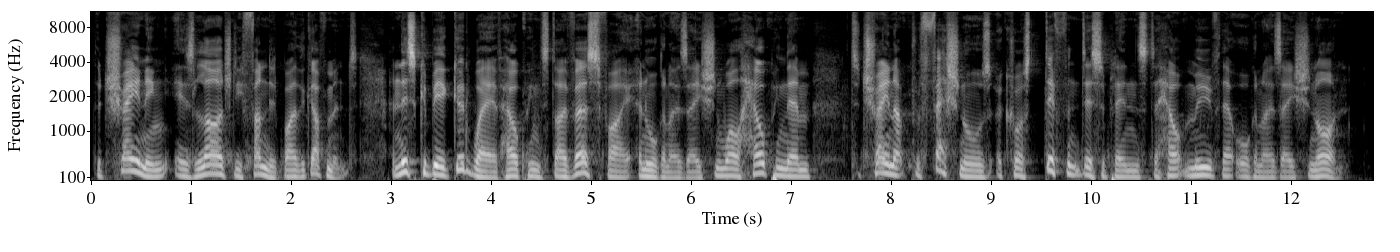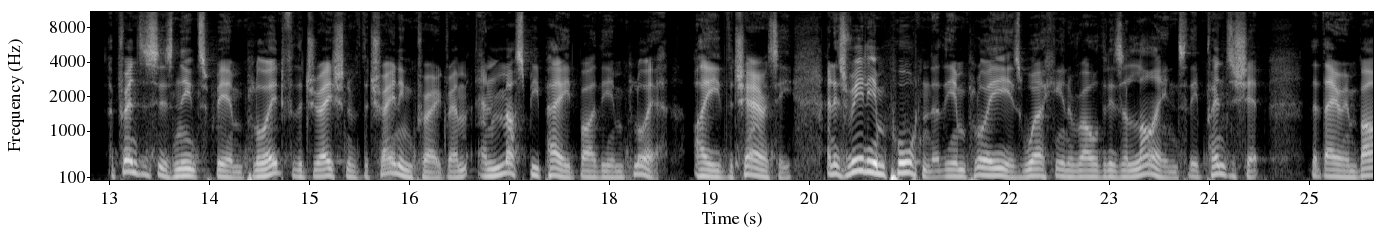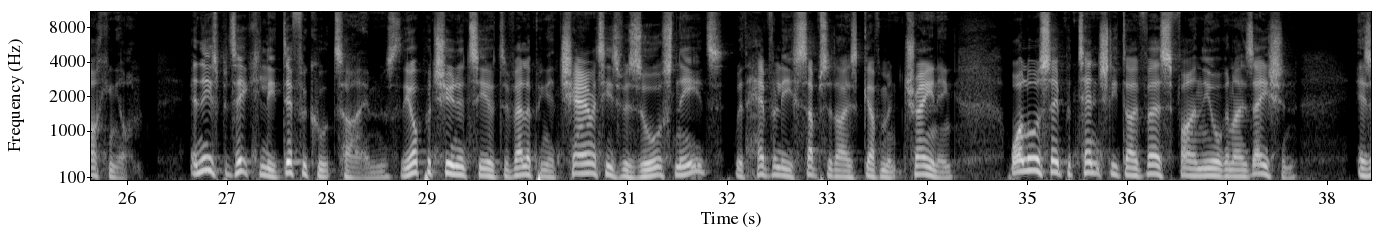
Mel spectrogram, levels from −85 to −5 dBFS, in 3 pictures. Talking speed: 165 wpm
